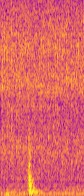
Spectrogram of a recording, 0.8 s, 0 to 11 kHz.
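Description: A 2007 Volkswagen Cross Golf with a 1.6 MPI engine idles with a steady, even low hum, close and moderately loud, broken by one brief soft bump.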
